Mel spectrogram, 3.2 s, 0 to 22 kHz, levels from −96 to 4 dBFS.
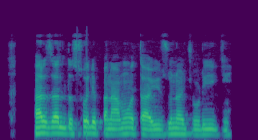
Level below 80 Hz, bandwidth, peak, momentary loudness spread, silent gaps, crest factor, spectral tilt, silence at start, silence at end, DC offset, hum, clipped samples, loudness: -72 dBFS; 9.6 kHz; -14 dBFS; 9 LU; 0.20-0.41 s; 18 dB; -6 dB/octave; 0.15 s; 0.35 s; under 0.1%; none; under 0.1%; -30 LUFS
